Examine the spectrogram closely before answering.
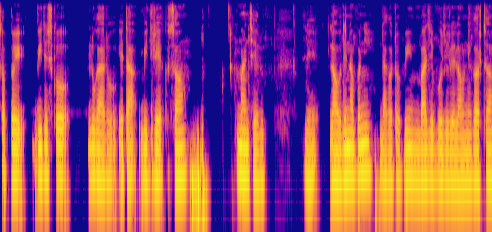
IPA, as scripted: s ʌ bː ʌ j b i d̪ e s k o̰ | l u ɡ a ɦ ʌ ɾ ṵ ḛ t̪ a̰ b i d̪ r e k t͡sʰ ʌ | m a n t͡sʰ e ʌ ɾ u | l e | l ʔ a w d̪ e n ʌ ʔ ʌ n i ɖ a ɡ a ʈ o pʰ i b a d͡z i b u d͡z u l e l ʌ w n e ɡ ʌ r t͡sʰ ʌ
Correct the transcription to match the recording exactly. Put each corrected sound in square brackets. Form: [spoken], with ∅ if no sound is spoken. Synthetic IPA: s ʌ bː ʌ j b i d̪ e s k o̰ | l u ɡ a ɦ ʌ ɾ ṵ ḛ t̪ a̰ b i d̪ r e k t͡sʰ ʌ | m a n t͡sʰ e ʌ ɾ u | l e | l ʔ a w d̪ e n ʌ [p] ʌ n i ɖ a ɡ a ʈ o [p] i b a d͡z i b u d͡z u l e l [a] w n e ɡ ʌ r t͡sʰ ʌ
